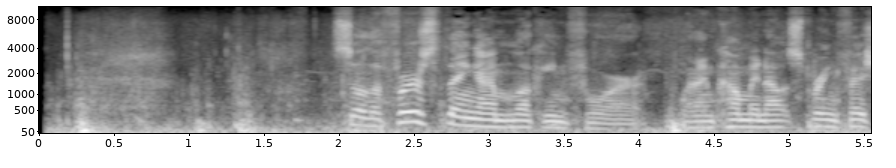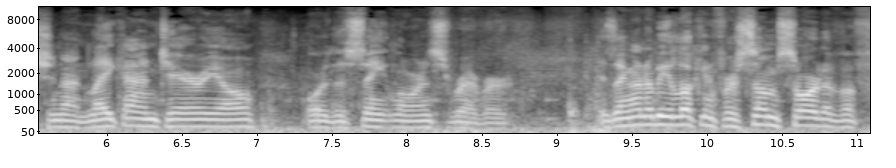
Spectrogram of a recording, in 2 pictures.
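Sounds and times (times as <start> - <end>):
waves slapping boat hull: 0.0 - 11.0
wind on microphone: 0.1 - 11.0.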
